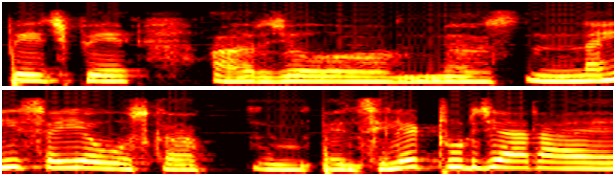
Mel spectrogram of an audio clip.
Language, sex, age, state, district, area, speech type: Hindi, female, 30-45, Uttar Pradesh, Ghazipur, rural, spontaneous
